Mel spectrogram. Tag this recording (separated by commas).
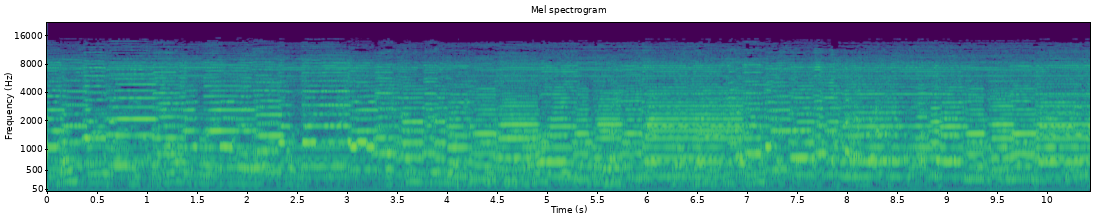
Music, Speech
